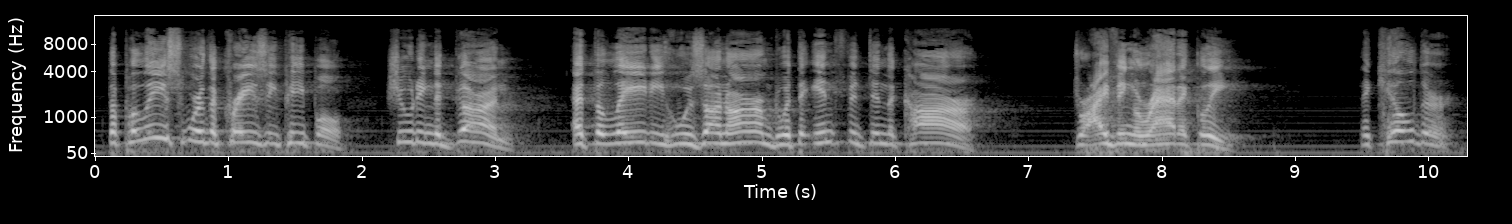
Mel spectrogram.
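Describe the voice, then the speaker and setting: A man's voice: very high voice, gravelly, bright, forceful tone. A middle-aged man, a lawyer, giving an impassioned political speech in an emphatic, sarcastic way, with rhetorical questions and repeated phrases.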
